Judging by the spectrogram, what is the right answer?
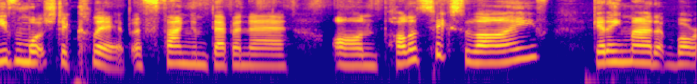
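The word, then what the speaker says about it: Thangam Debbonaire: Can you pronounce her name correctly, please? Thangam Debonair.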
